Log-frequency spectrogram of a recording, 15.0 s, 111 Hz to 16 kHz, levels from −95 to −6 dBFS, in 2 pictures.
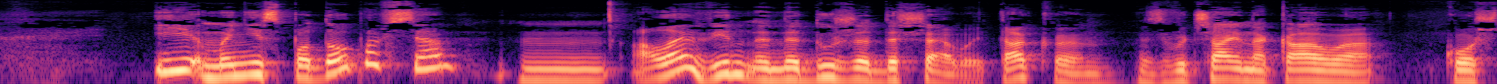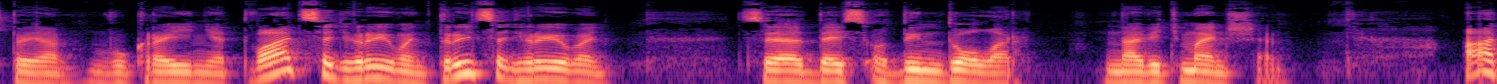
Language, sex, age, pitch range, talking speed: Ukrainian, male, 30-49, 120-170 Hz, 100 wpm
